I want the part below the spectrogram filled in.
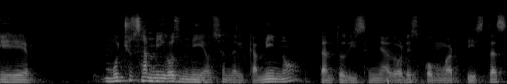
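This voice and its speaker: A man with a plain, everyday voice and a fairly low pitch speaks at a fairly slow pace, using lively intonation. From Mexico, Veracruz (Xalapa). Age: 60s. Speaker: audience member, designer. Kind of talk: audience question. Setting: live event with audience, microphone passed.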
